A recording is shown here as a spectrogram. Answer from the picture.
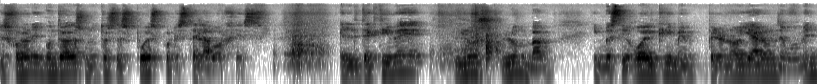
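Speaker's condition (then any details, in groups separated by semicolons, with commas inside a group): No condition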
